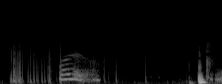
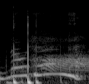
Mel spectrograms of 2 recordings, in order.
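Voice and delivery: high, loud dramatic shout; dramatic cry; 12 semitones higher, 8 dB louder than usual. Acted. Friend stopping Dave in the rescue, dramatic cry. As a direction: cry out in hammed-up alarm.

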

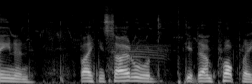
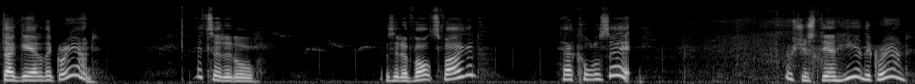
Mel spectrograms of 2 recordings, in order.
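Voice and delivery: much higher, thrilled voice; excited discovery; 8 semitones higher than usual. Real, not acted. Farmer digs up old toy car, thrilled. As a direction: sound delighted at the find.

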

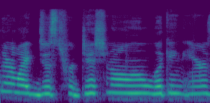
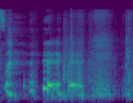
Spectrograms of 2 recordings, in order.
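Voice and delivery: laughing cry; 13 semitones higher than usual. Real, not acted. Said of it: "such a crybaby".

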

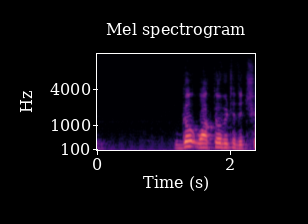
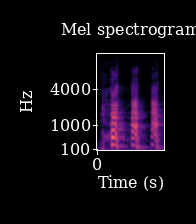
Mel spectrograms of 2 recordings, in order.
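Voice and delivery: a knowing, put-on chuckle; goat's fake laugh; 7 semitones higher than usual. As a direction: laugh as if at a good joke. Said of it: "He started to laugh".

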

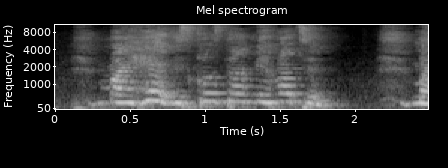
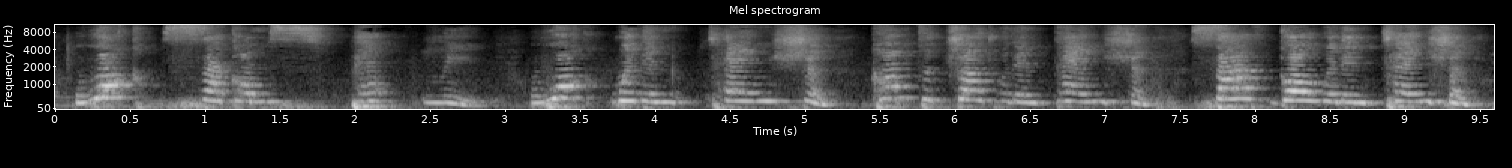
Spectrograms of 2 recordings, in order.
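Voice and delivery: raised-pitch, drawn-out exhortation; emphatic preaching; 5 semitones higher, slower than usual. Real, not acted. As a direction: drive each phrase home to the congregation. Exhorts the congregation.

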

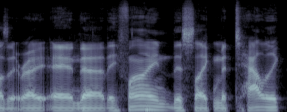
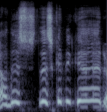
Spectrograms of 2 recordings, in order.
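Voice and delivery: mock hopeful. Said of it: "I thought would be like".

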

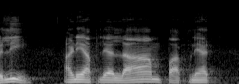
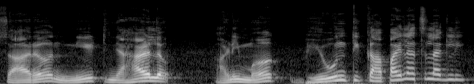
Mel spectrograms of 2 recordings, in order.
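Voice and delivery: ordinary delivery

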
